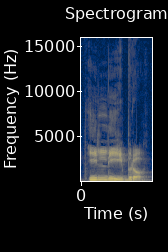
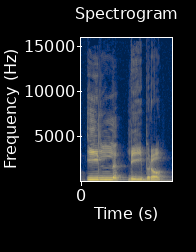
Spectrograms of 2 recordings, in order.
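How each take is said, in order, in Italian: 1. Le parole sono pronunciate unite come un'unica unità. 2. Le parole sono pronunciate lentamente e tenute separate. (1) "possiamo unire queste due parole e formare il libro" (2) "Se sto parlando molto lentamente, se sto cercando di scandire ogni parola"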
